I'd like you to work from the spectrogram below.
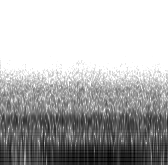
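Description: The propeller engine of a light aircraft in the video game Flight Sim World, throttle cut, makes a steady low rumbling drone with a broad hiss, loud and unbroken, with no voices.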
